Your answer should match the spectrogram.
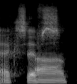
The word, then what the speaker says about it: Exif: the Exilfs, I'm completely butchering these names, the Exilfs. – Exifs. – Exifs, thank you.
